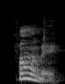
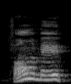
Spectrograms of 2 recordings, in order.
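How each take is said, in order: First: High, loud call to follow; bright command. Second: Very high, loud sing-song order; higher cheerful call. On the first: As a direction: cheerfully summon him along. Hero commands new friend. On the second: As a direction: lead the way with a bright shout. Hero repeats command. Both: Acted.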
